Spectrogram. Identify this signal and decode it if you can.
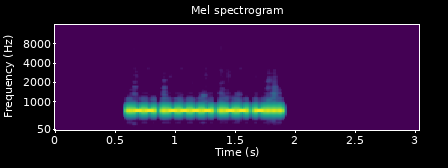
Morse code, heard as a keyed tone, about 52 wpm, 700 Hz. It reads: W1WB
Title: USA Call Signs - 4 Characters - Repeated 3x - 50wpm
